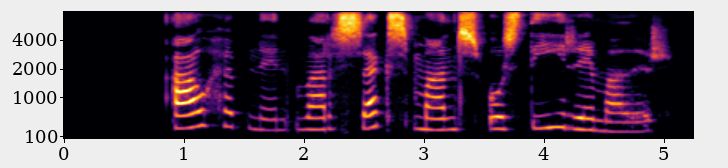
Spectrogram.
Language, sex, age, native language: Icelandic, female, 13, Icelandic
